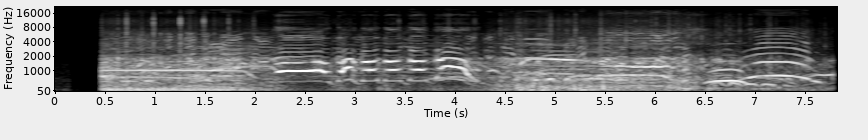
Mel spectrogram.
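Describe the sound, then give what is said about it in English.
A crowd cheers and yells at a Lumbee race of people running in homemade outhouses. Loud, continuous shouting and excited voices rise and fall, with a burst of choppy, rhythmic cries partway through. “People are racing in homemade outhouses towards a finish line in front of a cheering crowd.”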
